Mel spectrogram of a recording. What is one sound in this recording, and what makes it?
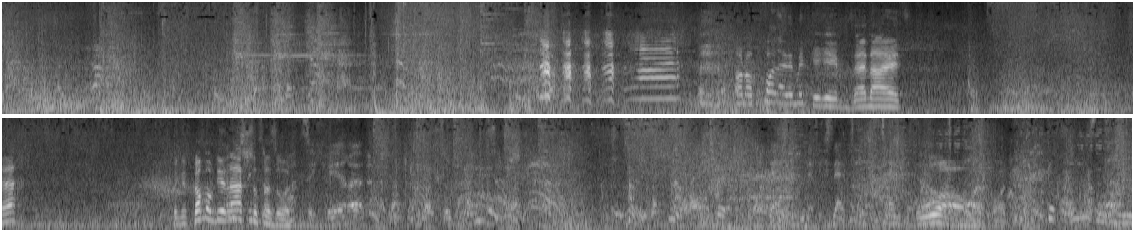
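Game combat sounds clash with blows and magic bursts.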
